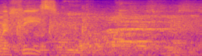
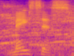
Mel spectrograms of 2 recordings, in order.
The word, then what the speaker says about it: Masis: I just heard the PA announcer, it's Masis. Masis? So we will use that from here on out. I'm sorry for the mispronunciation.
